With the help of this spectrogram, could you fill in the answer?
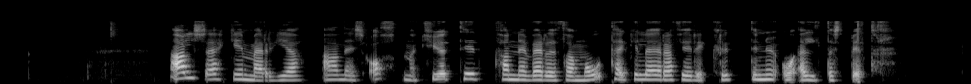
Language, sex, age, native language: Icelandic, female, 30-39, Icelandic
